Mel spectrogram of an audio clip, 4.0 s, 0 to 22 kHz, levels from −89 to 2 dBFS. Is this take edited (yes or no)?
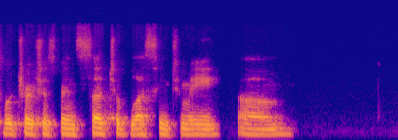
yes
